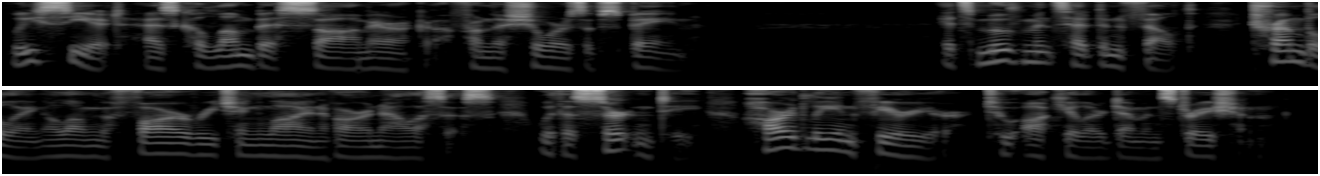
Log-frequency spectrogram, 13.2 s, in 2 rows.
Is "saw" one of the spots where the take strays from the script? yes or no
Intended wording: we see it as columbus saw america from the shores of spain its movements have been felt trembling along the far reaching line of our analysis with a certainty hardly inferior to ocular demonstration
no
